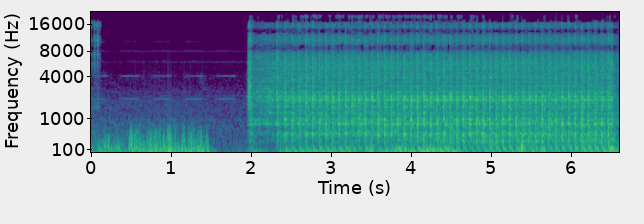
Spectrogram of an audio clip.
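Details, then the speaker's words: 2002 Mercedes-Benz E320 W210, before repair: steady starter churn at about four beats a second for nearly five seconds, never firing, a crank-no-start. Owner suspects a bad crankshaft position sensor. "I'm gonna try to start the vehicle to show you guys how a bad crankshaft position sensor sounds like when you're having an issue trying to start the vehicle"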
